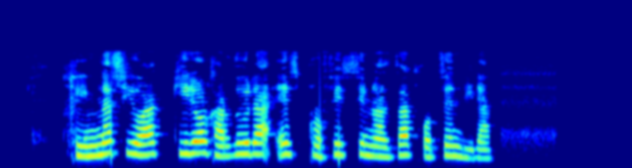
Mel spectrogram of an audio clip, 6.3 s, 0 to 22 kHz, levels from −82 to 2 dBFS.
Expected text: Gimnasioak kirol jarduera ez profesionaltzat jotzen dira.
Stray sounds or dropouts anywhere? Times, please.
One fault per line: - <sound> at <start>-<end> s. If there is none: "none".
none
